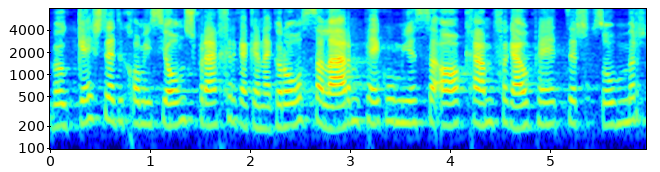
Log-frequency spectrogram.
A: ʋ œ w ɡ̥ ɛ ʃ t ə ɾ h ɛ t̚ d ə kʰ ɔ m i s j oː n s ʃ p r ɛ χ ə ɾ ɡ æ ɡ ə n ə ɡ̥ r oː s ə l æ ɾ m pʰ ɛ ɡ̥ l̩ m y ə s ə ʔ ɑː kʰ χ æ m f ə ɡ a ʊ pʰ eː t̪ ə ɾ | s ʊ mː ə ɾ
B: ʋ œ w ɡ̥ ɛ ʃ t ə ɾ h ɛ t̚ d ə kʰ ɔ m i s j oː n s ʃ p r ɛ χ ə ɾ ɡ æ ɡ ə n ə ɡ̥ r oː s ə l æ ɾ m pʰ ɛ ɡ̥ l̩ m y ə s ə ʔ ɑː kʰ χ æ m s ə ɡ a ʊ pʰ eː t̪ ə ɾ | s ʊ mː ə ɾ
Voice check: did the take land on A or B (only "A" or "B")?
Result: A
